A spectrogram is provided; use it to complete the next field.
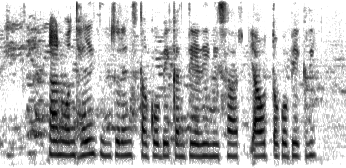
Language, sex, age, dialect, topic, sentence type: Kannada, female, 25-30, Dharwad Kannada, banking, question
